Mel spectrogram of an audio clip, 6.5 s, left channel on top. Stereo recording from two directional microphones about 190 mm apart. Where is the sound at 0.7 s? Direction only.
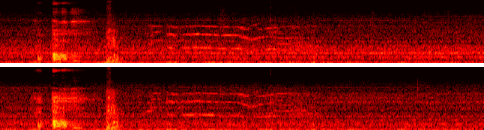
10° left (ahead or behind).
